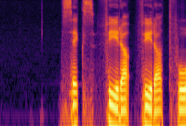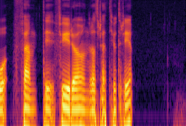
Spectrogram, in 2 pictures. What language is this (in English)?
Swedish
